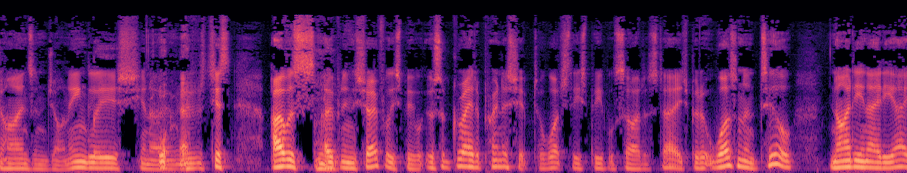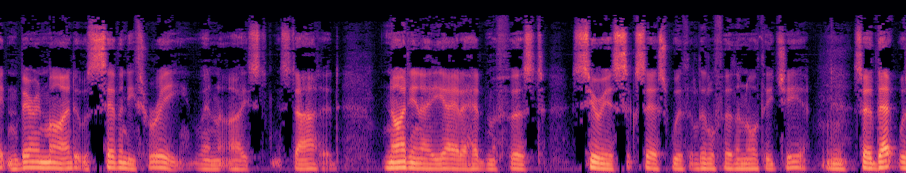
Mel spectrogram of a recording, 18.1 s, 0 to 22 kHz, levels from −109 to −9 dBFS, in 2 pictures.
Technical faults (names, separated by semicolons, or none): clock slip clicks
